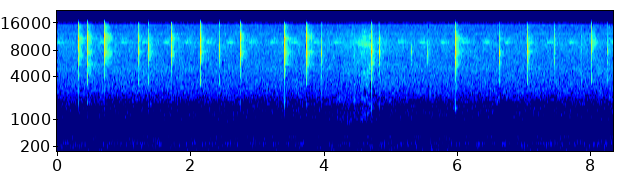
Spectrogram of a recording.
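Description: A small, clear plastic lip gloss tube filled with pink gloss, with a metallic cap, is slowly tapped and scratched with long red nails. About 22 quiet, sharp, bright clicks ring out one at a time with very short decay. A faint scratching swell comes just before the click near the middle.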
